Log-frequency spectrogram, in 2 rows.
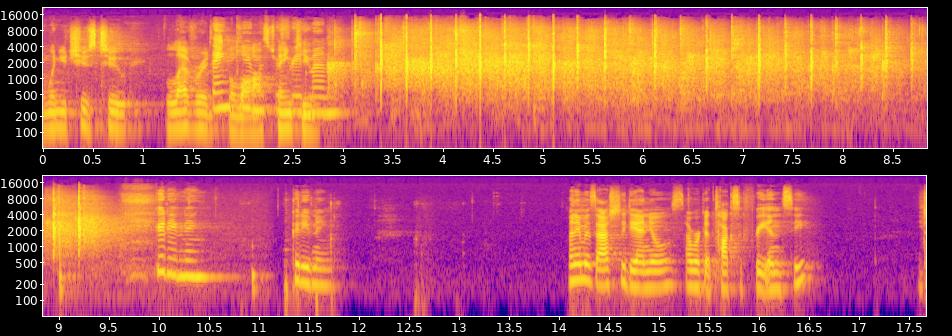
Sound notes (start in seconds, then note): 4.3 applause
